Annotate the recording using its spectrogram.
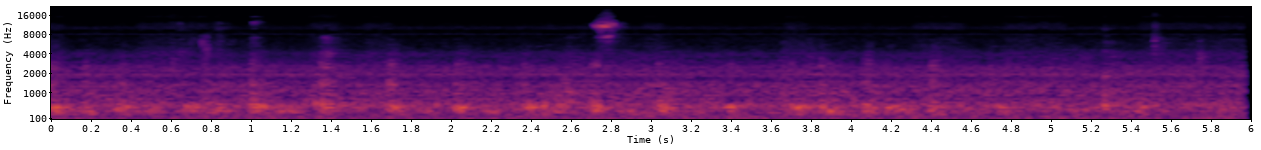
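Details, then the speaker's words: Fetal heartbeat on a first ultrasound at 9 weeks of pregnancy: rapid, regular whooshing pulses at about 175 per minute over machine hiss; the midwife said the rate would settle lower later. "is such an awesome sound that's your baby about 175 today"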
